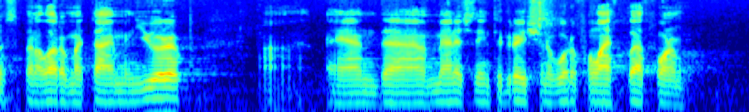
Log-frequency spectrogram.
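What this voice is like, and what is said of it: Russian accent. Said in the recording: “accent doesn't come from the valleys of South Wales. He's actually from Russia.”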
